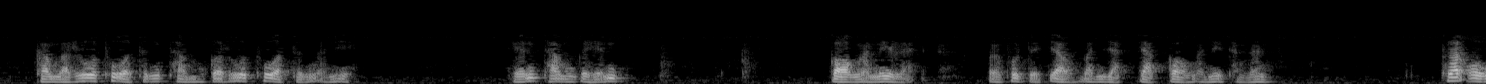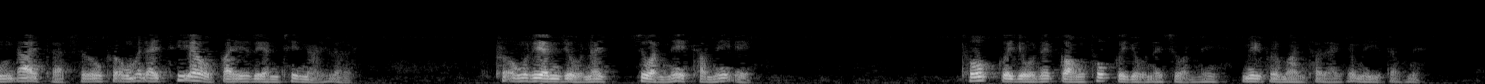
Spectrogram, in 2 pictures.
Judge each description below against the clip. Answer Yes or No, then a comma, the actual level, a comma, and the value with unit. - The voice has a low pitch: Yes, low, 125 Hz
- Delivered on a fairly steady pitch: No, average, 3.2 semitones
